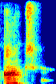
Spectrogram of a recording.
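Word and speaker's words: Oxxford: looked, and he said it was Oxford. Mm-hmm. And I, of course, associated that with the school in England, mm-hmm. but he said it's spelled with 2 X's.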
